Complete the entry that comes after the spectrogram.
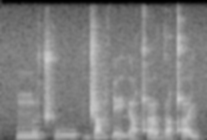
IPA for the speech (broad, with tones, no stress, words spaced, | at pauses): nːu˦ t͡ʃʼu˨ | d͡ʒɑ˦v ɗe˨lʲo˦ qʼy˦˨u̯ɡʷe˦qʼu˦j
